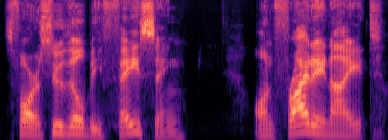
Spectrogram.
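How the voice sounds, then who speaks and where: A man's voice: takes it slowly, fairly bright tone, dry recording, clean studio sound. Opinionated male baseball play-by-play caller. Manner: opinionated, blunt asides between pitches. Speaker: play-by-play radio announcer. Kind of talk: fan-stream baseball play-by-play commentary.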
